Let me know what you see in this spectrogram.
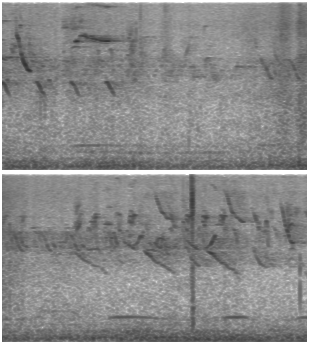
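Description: Songbirds chirping: quick runs of short falling notes in the first second and again from about two and a half seconds on, over low outdoor background noise. There is one sharp click about five seconds in.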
